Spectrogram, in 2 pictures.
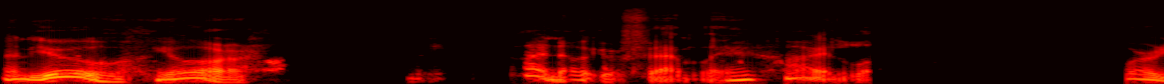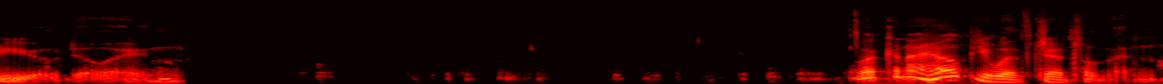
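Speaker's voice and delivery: put-on high, frail old man voice; quavering elderly king. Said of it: "the frail old man, Taravangian".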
